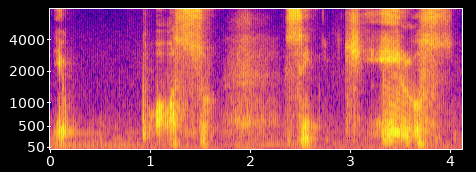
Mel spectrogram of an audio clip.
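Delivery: a man losing his mind to the machine; deep, slow, broken cyborg drone; nervous, turning Cyberman. Acted. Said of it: "e nervoso ele disse".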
